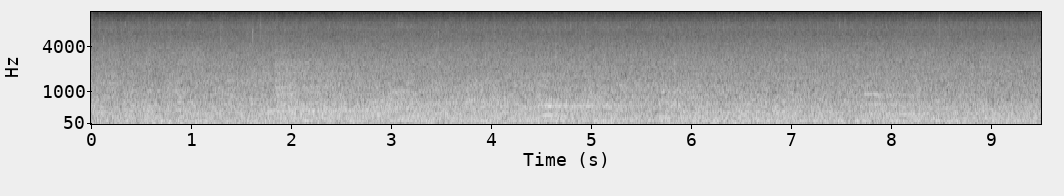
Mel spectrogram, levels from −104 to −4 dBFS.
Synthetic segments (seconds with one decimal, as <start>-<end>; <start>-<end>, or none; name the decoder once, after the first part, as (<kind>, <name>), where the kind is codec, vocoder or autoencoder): 3.1-3.9 (vocoder, BigVGAN v2)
